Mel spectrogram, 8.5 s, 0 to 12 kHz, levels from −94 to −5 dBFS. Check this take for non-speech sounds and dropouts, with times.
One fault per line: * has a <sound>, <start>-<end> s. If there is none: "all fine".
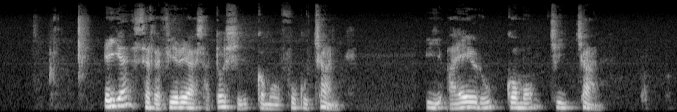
all fine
